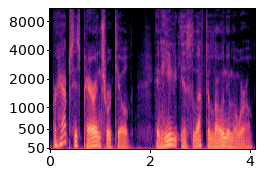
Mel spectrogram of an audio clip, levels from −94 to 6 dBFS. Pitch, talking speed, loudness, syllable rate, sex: 90 Hz, 190 wpm, -18 LUFS, 5.4 syllables/s, male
